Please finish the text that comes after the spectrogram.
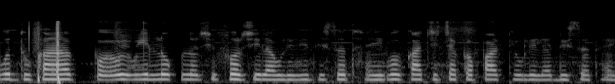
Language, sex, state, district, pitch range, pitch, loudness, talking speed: Marathi, female, Maharashtra, Dhule, 220-230 Hz, 225 Hz, -29 LUFS, 145 wpm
